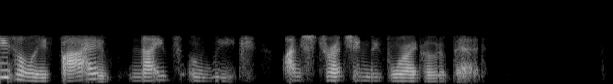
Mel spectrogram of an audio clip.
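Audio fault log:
throughout Speex codec: speech sounds hoarse, buzzy and robotic, held to a 300 Hz to 3.7 kHz band with nothing above 3.8 kHz. This fits Speex near 2 kbps, where the excitation gets so few bits that it behaves almost like a vocoder.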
